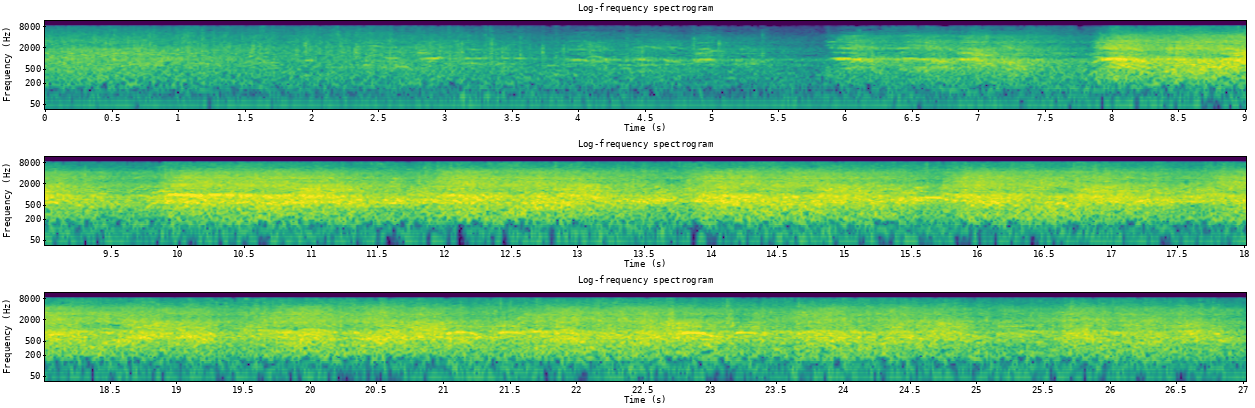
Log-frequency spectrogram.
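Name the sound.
crowd shouting and cheering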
